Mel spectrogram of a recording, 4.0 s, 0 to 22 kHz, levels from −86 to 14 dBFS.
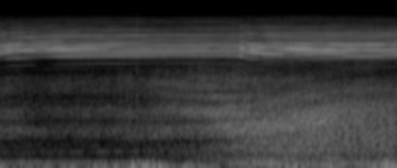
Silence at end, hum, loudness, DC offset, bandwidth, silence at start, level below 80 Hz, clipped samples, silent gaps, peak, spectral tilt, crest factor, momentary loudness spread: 0 s; none; -32 LUFS; under 0.1%; over 20 kHz; 0 s; -52 dBFS; under 0.1%; none; -20 dBFS; -0.5 dB/octave; 16 dB; 7 LU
